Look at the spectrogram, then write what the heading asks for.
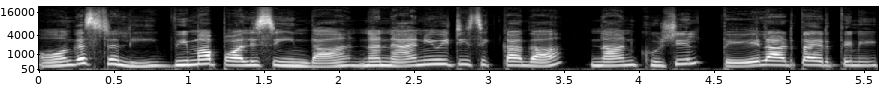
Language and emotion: Kannada, happy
